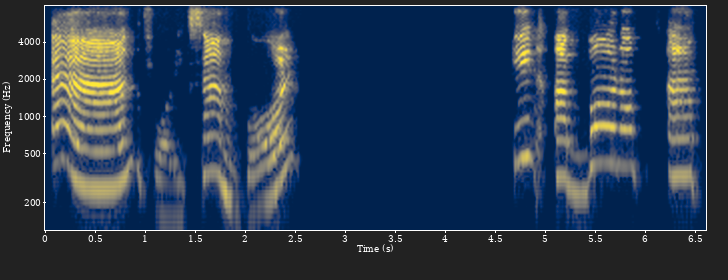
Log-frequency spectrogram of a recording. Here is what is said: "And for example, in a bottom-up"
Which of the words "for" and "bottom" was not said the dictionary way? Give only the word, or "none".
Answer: bottom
